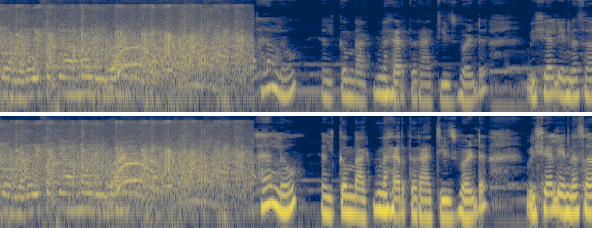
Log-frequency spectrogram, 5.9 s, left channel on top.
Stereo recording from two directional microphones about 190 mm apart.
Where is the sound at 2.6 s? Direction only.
50° right (ahead or behind).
